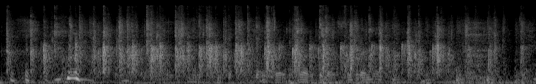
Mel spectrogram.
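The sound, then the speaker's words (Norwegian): An audience applauds steadily for several seconds after speakers are introduced, a dense, continuous patter of many hands clapping at once, fairly loud and sustained without letting up. “Kan vi få en applaus?”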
